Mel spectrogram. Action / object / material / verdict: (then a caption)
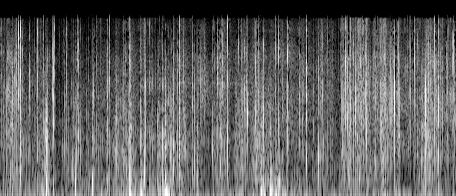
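scrape / plastic biscuit wrapper / plastic / none. A tall gold and blue plastic wrapper of sandwich biscuits, full of biscuits, is held in both hands close to the microphone and squeezed and crinkled with the fingertips. A steady, quiet stream of bright, dry crackles and crunchy rustles runs throughout, with sharp snaps that die away at once.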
